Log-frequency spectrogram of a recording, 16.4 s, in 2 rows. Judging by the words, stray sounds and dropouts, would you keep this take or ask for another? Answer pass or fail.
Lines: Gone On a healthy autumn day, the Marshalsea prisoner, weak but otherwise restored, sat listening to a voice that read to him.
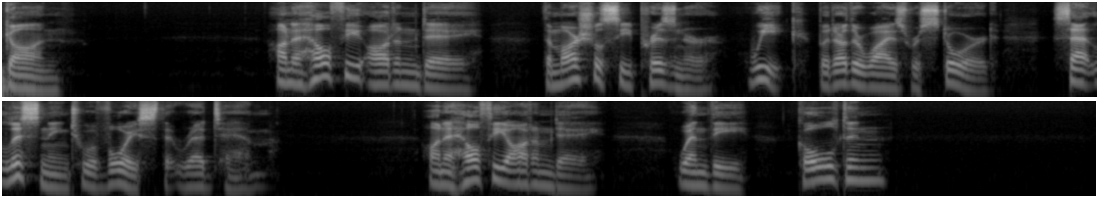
fail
